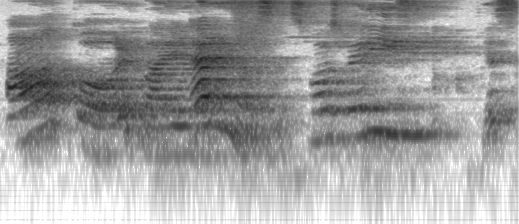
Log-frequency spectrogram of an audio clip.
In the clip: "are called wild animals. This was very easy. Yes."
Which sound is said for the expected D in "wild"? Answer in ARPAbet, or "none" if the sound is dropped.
none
